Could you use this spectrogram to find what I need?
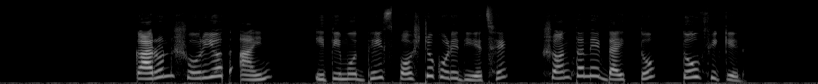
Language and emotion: Bengali, neutral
